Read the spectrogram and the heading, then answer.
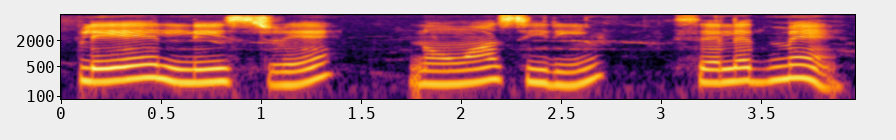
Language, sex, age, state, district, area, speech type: Santali, female, 30-45, West Bengal, Birbhum, rural, read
